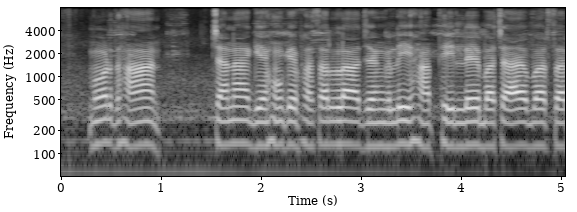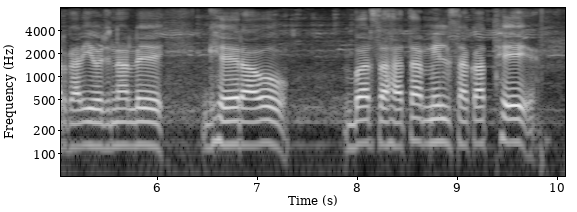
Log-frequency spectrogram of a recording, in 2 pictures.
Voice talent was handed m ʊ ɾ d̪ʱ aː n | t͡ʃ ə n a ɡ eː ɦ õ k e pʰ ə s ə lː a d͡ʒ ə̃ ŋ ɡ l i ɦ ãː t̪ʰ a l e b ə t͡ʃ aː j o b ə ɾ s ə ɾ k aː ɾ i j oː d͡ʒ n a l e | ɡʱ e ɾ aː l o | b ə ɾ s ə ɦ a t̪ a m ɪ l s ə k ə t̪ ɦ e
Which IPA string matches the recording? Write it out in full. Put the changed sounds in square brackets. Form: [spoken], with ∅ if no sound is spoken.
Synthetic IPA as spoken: m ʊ ɾ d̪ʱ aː n | t͡ʃ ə n a ɡ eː ɦ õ k e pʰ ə s ə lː a d͡ʒ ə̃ ŋ ɡ l i ɦ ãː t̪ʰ [i] l e b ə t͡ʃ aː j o b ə ɾ s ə ɾ k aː ɾ i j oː d͡ʒ n a l e | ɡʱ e ɾ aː [∅] o | b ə ɾ s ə ɦ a t̪ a m ɪ l s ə k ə t̪ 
